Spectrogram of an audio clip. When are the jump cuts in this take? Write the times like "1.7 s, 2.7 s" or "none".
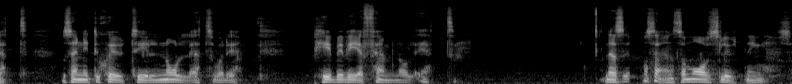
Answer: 6.3 s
